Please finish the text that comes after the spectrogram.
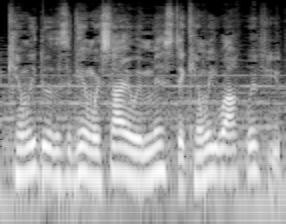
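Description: A man's voice: fairly high pitch, fairly even intonation, fast talker. A man from Nashville telling his own story in the first person for a radio documentary. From Nashville, United States. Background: music bed.

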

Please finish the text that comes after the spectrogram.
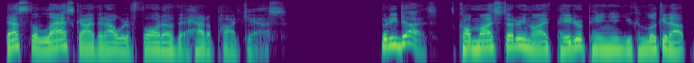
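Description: A man's voice: medium pitch, a little fast, dry recording, clean studio sound. A man hosting his own solo podcast, talking casually and coaching listeners, often calling them "man". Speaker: podcast host.

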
